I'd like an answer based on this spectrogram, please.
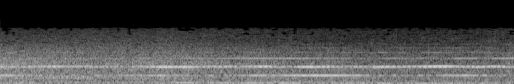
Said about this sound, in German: Warte mal kurz, bis die 12 Uhr Sirene weg ist.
